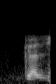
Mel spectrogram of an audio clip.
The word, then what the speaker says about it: GUZOO: But it's G as in goat, U as in unicorn, Z-O-O, GUZOO. – Yes. – So it's not G-A, but it's GUZOO.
